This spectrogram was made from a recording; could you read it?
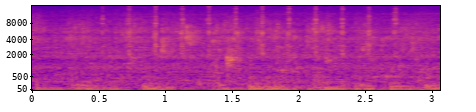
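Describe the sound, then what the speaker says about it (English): Water runs steadily from a faucet while skin care product is rinsed off, a continuous close splashing wash with no talking. "I'm gonna rinse this off."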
